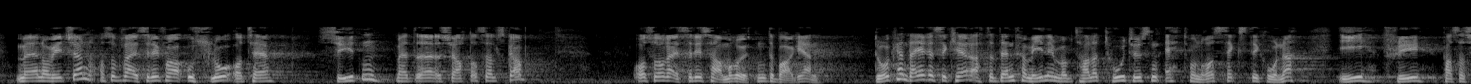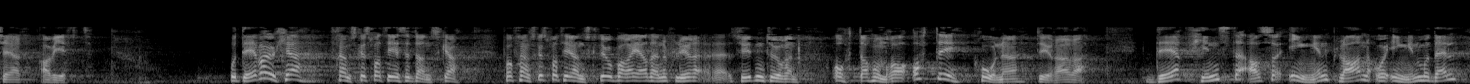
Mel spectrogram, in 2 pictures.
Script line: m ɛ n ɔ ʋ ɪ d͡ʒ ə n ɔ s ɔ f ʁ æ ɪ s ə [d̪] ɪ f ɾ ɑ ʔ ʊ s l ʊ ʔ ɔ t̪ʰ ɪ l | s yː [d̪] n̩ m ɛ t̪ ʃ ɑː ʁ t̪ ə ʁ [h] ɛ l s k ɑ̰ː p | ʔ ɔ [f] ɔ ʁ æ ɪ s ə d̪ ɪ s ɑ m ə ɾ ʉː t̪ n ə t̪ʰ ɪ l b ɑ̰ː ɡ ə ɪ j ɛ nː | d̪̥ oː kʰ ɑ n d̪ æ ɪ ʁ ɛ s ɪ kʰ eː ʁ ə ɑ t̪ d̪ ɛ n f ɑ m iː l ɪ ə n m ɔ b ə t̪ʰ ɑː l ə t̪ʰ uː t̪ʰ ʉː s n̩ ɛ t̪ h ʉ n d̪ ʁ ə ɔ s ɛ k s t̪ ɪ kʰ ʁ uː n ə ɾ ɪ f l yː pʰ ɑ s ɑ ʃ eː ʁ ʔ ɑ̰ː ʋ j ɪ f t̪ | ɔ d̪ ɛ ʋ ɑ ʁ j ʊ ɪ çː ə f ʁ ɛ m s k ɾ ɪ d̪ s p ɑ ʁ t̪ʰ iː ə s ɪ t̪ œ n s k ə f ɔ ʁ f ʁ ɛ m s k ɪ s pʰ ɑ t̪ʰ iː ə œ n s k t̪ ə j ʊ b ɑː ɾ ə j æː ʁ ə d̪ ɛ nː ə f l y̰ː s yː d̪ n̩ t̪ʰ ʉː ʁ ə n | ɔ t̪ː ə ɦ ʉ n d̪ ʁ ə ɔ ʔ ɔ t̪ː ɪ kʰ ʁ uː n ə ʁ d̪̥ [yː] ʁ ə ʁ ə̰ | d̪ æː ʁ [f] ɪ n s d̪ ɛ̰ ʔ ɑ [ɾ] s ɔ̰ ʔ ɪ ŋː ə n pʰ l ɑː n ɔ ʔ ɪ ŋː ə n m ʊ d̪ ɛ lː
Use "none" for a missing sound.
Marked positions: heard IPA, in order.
d̪, d̪, s, s, yː, f, l

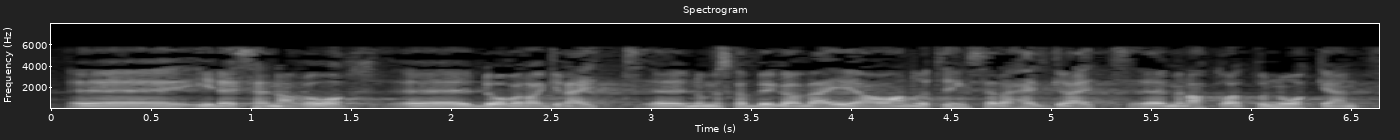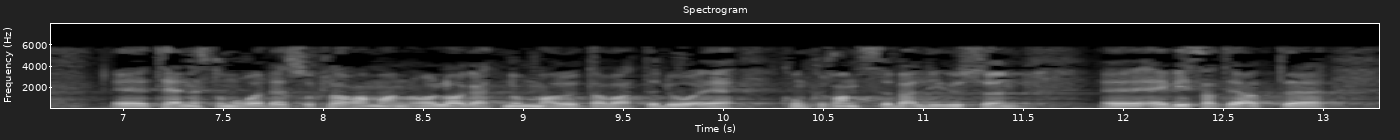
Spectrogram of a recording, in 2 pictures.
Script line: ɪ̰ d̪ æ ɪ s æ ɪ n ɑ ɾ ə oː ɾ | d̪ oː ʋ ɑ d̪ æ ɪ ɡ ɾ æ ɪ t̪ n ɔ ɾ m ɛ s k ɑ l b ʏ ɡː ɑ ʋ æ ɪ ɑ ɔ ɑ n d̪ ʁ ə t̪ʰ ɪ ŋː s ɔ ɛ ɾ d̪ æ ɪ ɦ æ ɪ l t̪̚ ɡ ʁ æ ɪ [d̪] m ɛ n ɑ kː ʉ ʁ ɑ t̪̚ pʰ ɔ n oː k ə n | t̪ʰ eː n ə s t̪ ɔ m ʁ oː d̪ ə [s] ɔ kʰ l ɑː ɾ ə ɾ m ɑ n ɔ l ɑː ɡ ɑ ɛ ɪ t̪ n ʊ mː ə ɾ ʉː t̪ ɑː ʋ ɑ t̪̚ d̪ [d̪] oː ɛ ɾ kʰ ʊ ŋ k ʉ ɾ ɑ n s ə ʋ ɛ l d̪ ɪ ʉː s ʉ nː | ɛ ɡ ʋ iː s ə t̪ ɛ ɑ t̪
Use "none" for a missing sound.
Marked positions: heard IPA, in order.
t̪, s, d̪

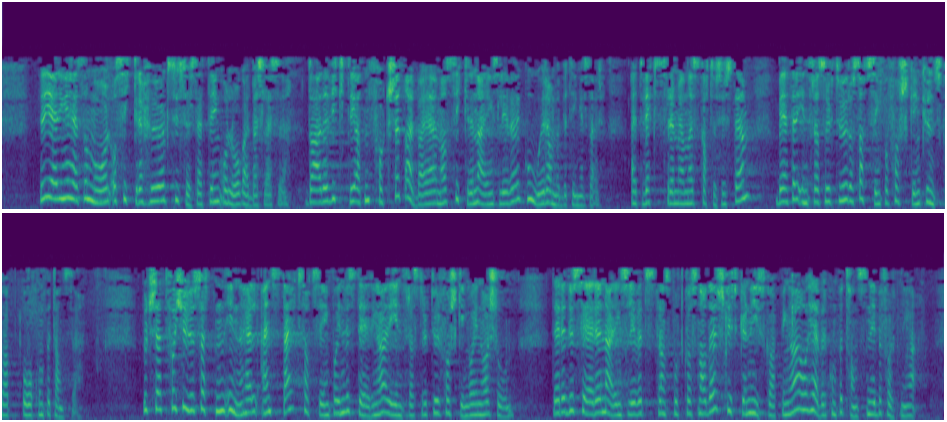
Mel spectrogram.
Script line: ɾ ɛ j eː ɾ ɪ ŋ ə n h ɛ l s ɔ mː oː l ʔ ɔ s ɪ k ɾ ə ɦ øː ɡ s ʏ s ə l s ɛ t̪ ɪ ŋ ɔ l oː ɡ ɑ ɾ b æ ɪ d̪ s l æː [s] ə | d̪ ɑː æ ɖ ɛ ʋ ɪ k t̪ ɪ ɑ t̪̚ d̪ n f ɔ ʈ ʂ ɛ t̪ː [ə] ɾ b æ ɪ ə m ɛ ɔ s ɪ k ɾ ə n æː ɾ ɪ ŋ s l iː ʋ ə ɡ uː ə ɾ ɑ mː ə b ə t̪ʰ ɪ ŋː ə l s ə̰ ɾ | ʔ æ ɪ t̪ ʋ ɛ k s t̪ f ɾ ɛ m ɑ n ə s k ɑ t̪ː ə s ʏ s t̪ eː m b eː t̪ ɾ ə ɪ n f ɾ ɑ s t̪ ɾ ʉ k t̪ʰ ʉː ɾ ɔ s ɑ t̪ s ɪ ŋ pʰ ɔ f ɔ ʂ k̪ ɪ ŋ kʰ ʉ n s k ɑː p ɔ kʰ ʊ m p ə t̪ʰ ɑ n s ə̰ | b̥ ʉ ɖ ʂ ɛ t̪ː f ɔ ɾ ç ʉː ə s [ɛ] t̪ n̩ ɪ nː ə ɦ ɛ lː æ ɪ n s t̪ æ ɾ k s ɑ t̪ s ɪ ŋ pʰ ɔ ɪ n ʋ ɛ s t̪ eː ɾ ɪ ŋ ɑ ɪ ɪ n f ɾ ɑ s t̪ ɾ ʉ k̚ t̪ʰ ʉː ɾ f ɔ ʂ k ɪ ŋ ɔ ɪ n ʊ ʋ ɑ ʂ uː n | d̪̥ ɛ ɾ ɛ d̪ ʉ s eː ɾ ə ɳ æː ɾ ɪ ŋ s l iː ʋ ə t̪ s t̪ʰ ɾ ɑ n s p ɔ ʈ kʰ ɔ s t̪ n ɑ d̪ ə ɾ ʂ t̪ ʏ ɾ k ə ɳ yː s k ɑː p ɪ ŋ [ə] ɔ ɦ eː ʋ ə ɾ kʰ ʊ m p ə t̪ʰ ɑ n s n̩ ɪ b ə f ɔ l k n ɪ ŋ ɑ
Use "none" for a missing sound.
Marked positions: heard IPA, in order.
s, ɑ, œ, ɑ

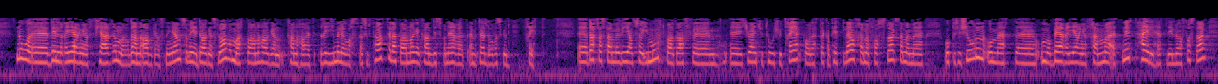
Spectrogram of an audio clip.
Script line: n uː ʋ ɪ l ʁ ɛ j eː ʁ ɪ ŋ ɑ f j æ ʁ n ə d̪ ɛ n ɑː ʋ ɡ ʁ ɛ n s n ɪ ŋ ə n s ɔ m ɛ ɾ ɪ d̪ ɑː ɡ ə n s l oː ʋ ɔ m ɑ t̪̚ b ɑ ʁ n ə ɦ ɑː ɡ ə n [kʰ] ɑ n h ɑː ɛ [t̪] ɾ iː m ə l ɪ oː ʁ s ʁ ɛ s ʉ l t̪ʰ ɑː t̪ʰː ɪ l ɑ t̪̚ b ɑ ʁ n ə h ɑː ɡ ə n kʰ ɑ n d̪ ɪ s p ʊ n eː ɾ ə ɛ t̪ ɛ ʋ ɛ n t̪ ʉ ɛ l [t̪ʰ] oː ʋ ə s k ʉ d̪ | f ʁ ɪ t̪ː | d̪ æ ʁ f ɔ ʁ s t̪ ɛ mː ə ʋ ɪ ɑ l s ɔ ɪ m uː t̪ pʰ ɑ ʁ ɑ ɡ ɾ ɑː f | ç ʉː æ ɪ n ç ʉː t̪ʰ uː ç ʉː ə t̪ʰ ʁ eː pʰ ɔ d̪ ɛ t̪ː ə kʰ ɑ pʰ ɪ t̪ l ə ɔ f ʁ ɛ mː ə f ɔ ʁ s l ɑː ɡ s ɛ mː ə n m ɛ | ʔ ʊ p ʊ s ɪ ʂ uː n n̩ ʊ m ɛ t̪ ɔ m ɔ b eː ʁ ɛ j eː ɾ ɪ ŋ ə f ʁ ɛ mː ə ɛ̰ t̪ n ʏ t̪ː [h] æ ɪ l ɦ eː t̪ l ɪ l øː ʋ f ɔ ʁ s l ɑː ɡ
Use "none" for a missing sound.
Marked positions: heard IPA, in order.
kʰ, t̪, t̪, h

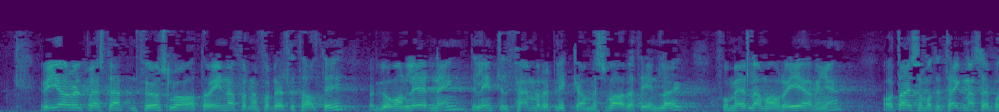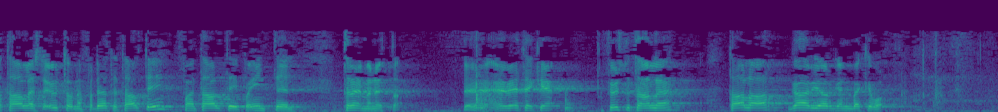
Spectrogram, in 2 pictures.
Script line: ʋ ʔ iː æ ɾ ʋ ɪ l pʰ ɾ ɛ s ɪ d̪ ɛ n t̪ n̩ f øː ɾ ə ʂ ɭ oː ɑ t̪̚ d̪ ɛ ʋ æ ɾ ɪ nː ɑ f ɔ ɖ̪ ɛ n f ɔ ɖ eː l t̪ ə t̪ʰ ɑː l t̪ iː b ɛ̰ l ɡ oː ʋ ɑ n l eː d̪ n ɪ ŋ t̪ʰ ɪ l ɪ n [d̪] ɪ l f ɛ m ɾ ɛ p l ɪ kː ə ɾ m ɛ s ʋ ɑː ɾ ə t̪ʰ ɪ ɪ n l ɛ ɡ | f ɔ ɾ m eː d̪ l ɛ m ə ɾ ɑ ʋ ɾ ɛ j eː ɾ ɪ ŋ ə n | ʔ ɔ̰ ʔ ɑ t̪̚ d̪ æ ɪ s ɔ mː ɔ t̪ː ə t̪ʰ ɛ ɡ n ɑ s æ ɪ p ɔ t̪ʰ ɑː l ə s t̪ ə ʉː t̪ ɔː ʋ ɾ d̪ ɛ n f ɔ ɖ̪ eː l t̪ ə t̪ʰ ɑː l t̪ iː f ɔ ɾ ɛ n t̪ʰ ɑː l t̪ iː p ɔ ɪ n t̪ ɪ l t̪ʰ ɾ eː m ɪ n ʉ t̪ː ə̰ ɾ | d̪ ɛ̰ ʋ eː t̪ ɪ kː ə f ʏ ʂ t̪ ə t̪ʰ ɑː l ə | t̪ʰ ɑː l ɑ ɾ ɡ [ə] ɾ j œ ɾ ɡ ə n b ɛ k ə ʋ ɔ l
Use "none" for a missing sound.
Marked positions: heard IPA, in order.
t̪, ɑ

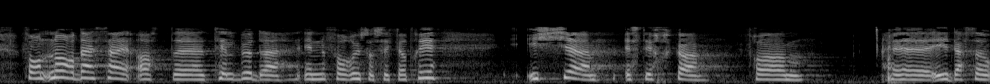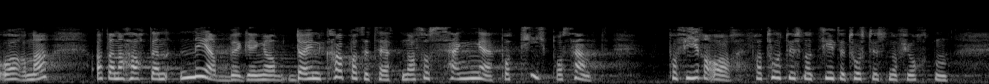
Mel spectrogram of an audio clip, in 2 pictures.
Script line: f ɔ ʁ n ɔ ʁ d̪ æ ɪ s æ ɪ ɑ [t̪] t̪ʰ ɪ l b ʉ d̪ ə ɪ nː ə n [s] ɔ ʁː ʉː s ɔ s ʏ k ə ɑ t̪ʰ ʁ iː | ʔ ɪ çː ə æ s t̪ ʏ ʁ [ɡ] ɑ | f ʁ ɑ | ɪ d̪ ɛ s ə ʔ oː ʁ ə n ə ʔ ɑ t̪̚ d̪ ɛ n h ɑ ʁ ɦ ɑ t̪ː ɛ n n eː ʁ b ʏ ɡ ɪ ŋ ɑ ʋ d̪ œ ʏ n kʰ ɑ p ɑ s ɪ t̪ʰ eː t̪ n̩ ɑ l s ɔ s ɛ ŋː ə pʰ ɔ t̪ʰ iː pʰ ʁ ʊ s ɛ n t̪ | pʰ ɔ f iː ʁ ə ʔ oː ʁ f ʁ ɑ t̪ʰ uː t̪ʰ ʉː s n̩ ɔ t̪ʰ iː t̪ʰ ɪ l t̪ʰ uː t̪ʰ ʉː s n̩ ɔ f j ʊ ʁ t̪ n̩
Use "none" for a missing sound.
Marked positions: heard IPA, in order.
t̪, f, k

